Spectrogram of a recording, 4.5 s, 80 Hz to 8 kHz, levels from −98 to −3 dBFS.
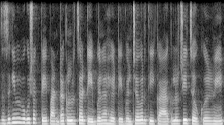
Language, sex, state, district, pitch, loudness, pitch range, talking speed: Marathi, female, Maharashtra, Solapur, 185 Hz, -14 LUFS, 175-205 Hz, 225 wpm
